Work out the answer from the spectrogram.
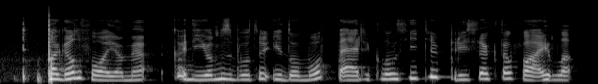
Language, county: Lithuanian, Klaipėda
